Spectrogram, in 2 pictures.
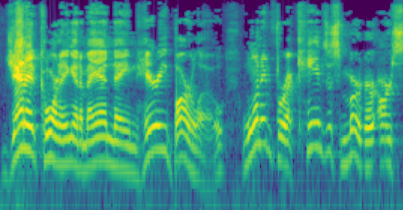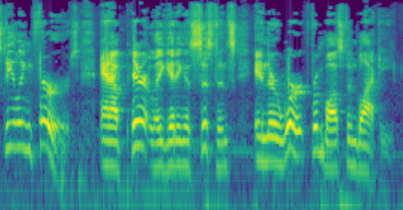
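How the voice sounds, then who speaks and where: High-pitched male radio drama announcer. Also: big pitch swings, measured pace, hardly any pauses. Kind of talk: scripted radio drama narration. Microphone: video call.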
